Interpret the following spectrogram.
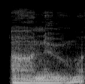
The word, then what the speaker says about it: Ea: We got the first two, Anu and Enlil.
